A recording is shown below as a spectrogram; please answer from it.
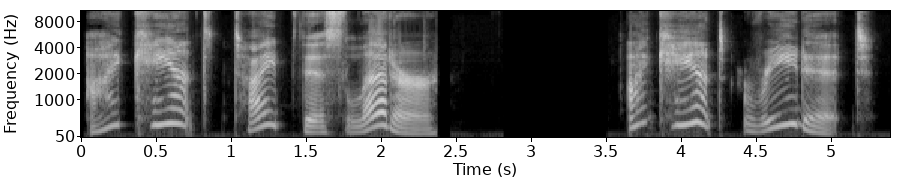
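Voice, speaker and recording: A woman with an American accent reading textbook dialogue lines for language learners, enunciating clearly. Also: high voice, wildly swooping pitch, extremely slow, a bit bright, no room sound. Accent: General American. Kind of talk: slow scripted textbook reading.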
